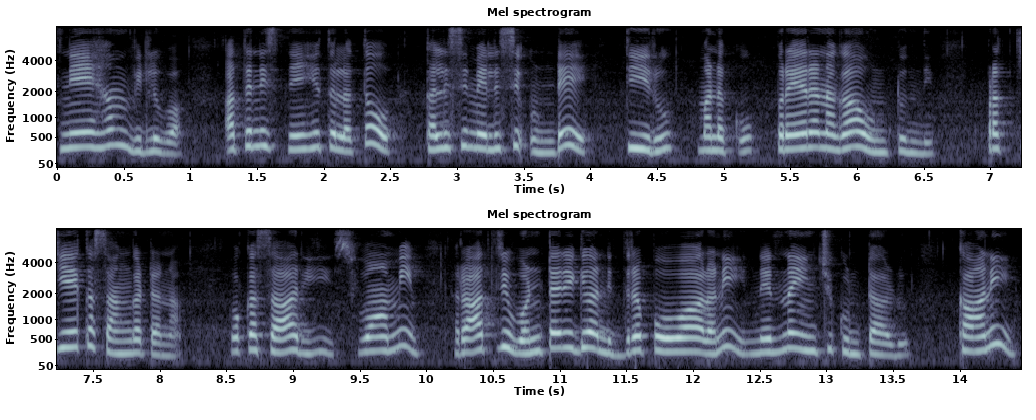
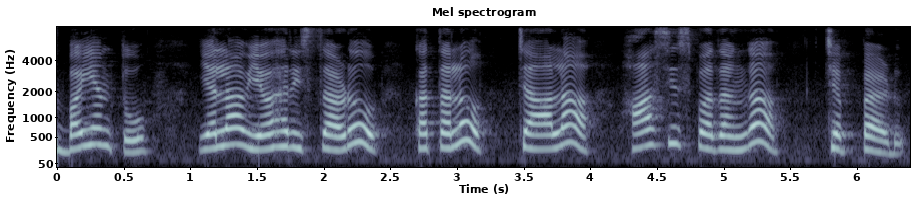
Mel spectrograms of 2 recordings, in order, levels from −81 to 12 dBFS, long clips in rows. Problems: none marked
